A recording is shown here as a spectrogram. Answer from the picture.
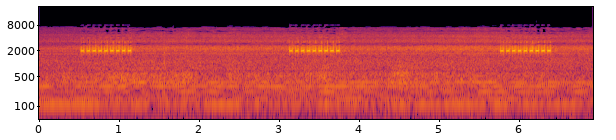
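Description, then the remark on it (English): A telephone rings three times in the film 88 Minutes, each ring a rapid trilling burst with a pause between, over a low, steady background rumble. No one speaks. “Al Pacino is a professor of forensic psychology, and one day he gets a phone call from someone telling him he has only 88 minutes to live.”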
